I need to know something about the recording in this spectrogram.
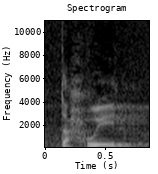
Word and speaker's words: tahwil: Ha itu tahwil, dibacanya tahwil. Wa haddatsana Ishaq.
